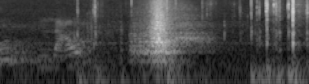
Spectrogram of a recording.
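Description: Faint clicks of a computer keyboard and mouse, and about a second in a short, loud rush of noise, with more sharp clicks near the end.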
